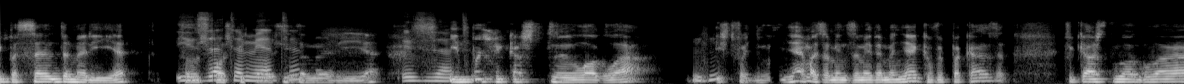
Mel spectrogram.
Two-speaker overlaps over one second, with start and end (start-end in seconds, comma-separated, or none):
1.8-3.0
